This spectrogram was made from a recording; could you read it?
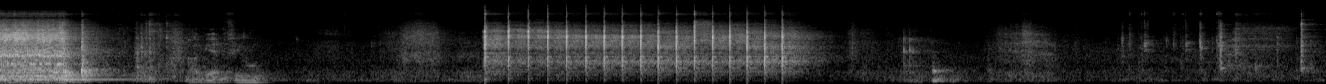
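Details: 1970 Ford Torino GT off the road since 1992, engine previously locked up, carburetor just refilled: sharp, even cranking about six beats a second for three seconds, then dies without firing; cranks but won't start, suspected out of fuel.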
